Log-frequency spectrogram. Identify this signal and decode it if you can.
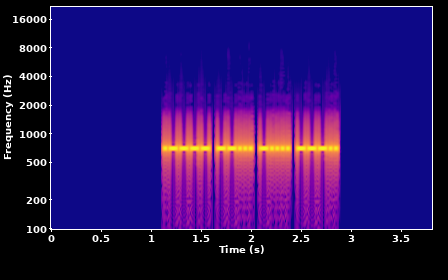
Morse code, heard as a keyed tone, about 44 wpm, 700 Hz. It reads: 1768
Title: Numbers - Contest Style - 4-Digit 45wpm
